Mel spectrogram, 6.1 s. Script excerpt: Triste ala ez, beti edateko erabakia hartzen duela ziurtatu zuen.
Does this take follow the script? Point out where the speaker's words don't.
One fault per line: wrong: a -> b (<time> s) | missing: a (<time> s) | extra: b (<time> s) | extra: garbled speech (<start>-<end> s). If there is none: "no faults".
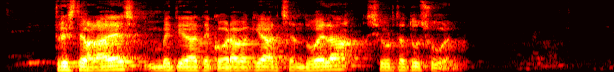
no faults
